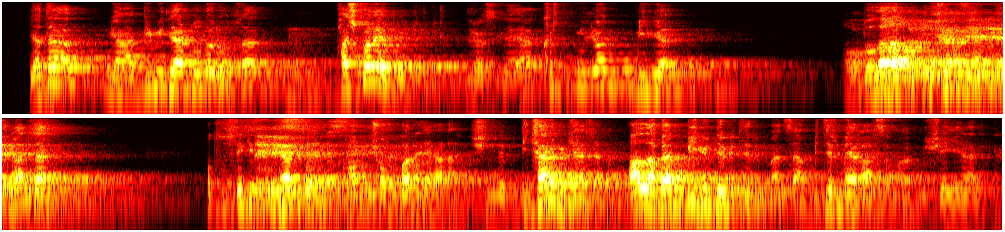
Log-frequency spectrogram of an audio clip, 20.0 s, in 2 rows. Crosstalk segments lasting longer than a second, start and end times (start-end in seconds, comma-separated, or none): 8.7-10.4, 12.4-13.9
